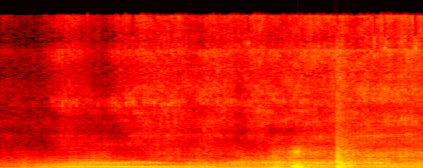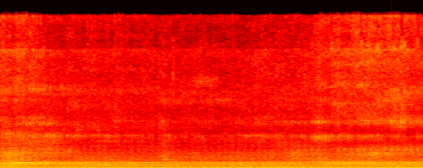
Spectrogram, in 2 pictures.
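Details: Car started having sat parked outside: catches and settles into a steady, even idle with a smooth low hum, no knocks or misses; sounds all right.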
